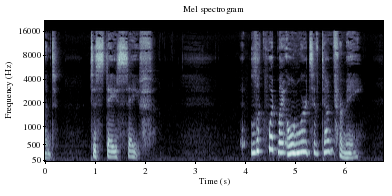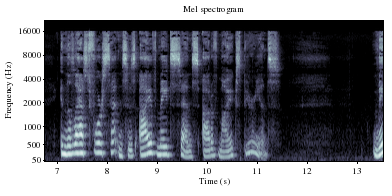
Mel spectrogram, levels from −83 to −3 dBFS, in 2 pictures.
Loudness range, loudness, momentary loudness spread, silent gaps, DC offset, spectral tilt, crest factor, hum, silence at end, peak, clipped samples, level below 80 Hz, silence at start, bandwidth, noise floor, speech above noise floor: 8 LU; -18 LUFS; 12 LU; none; under 0.1%; -3.5 dB/octave; 20 dB; none; 0 s; 0 dBFS; under 0.1%; -66 dBFS; 0 s; 17 kHz; -61 dBFS; 42 dB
